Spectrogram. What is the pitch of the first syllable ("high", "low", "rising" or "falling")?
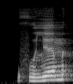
low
